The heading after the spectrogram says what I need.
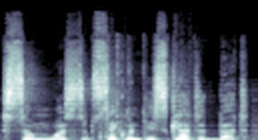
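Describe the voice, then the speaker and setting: An actor playing a devoted, anxious middle-aged archaeologist with a French accent, speaking gravely and courteously in a video game. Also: male voice, medium pitch, big pitch swings, moderate pace, slight background noise, lightly acted. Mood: earnest, urgent. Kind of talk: video game cutscene voice acting. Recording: music under the voice.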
